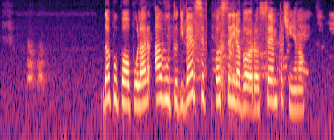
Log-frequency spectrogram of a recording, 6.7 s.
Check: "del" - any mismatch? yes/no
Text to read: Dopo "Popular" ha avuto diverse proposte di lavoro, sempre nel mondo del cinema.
yes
